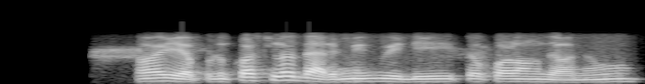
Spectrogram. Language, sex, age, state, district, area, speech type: Goan Konkani, male, 60+, Goa, Bardez, rural, conversation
